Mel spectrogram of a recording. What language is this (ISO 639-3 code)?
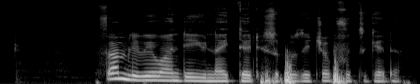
pcm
